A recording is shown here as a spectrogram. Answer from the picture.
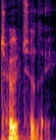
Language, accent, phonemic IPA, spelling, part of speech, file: English, UK, /ˈtəʊ.tə.li/, totally, adverb, En-uk-totally.ogg
- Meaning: 1. To the fullest extent or degree 2. Very; extremely 3. Definitely; for sure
